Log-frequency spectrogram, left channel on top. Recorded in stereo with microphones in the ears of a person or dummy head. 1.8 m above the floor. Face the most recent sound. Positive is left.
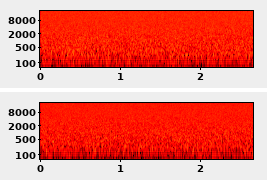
No sound to turn to.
